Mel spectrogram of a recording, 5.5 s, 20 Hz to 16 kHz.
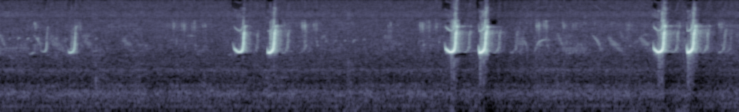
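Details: Quail calling in Punjab, loud doubled high notes sounding every 1.5 seconds after a softer single note, with a faint background hum.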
